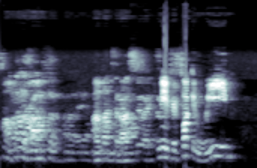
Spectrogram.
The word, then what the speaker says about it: Amaterasu: Is that how you pronounce it? Yeah. Amaterasu.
